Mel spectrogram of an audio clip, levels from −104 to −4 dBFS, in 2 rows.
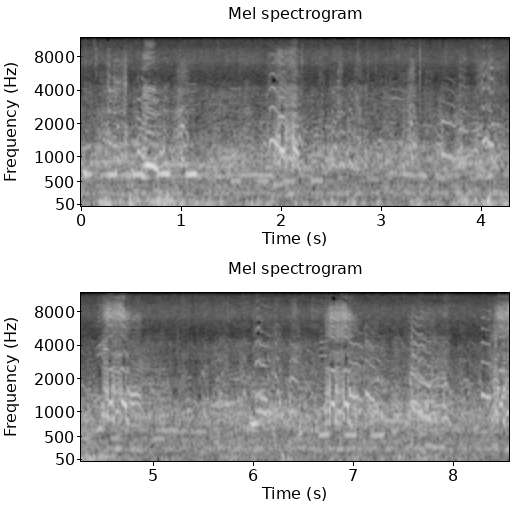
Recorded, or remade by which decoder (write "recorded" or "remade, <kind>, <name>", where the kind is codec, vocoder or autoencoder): recorded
